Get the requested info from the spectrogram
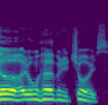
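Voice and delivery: slow, measured, drawn-out action-movie tough guy voice. Quoting a movie character, doing a Vin Diesel impression. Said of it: "That's my Vin Diesel impression".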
